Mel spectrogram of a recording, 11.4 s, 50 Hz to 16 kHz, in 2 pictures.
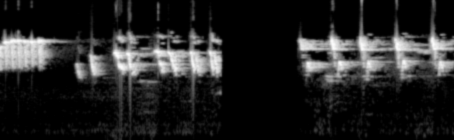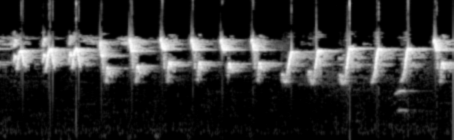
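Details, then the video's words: Branjangan, a lark, singing in a prize-winning style, second place champion: rapid repeated chirping phrases of paired notes, about three per second, with a brief pause before a long, steady run. "SUARA BURUNG BRANJANGAN JUARA 2"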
